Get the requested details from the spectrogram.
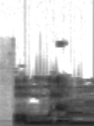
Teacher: یہ واو لین ہے، واو سکون سے پہلے فتحہ، قاف کو آپ نے نرمی سے ادا کرنا ہے.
